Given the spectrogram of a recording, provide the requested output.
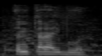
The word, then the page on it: nentarai bu: Ansus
